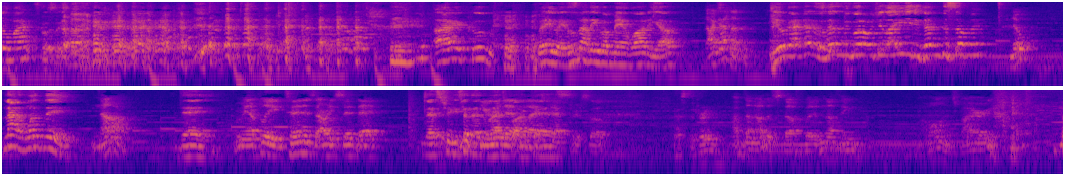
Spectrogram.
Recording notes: Disclaimer: We had some technical difficulty with the audio during the production of this podcast. Our apologies for the audio quality in this particular podcast episode.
